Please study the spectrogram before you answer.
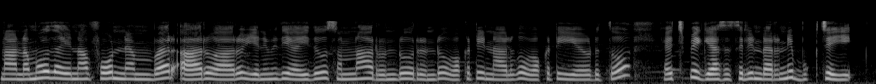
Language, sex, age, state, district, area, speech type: Telugu, female, 18-30, Andhra Pradesh, Sri Balaji, rural, read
